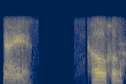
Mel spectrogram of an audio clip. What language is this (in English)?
Odia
